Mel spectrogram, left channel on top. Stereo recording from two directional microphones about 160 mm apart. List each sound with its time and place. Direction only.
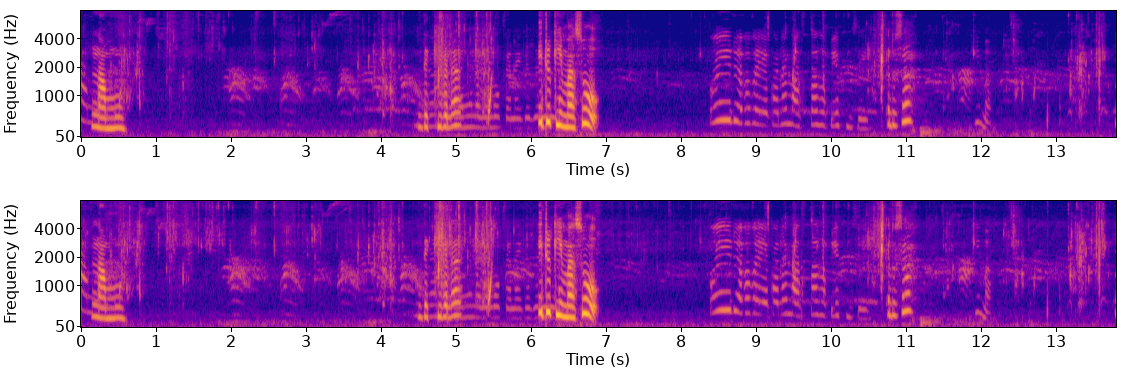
0.1 s speech: 25° left (ahead or behind)
4.5 s speech: 15° left (ahead or behind)
5.5 s a sound: 90° left
6.1 s speech: 5° right (ahead or behind)
8.4 s speech: 60° left (ahead or behind)
10.6 s speech: centre (ahead or behind)
12.8 s splash: centre (ahead or behind)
